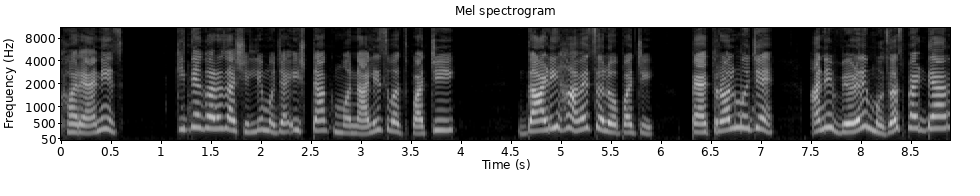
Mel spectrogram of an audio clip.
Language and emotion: Goan Konkani, angry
